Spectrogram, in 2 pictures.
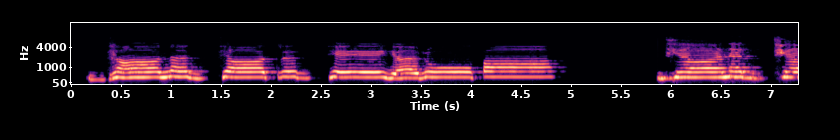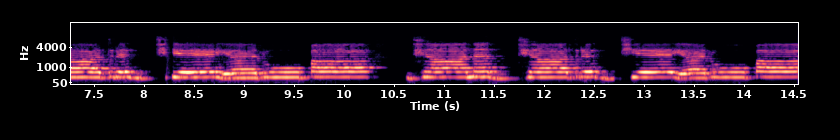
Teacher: Dhyana dhyatra dhyeya rupa. Dha and ya. Dha is a mahaprana. So we have three dhas here in this pada.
